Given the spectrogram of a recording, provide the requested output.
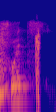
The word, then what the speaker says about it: Auschwitz: Auschwitz, if I'm saying that right? – Auschwitz. – Yep.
